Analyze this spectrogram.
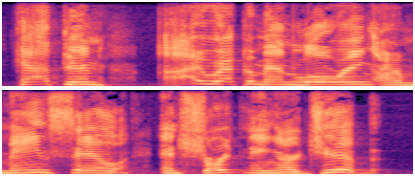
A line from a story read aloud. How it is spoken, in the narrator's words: Bobo Chico called out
